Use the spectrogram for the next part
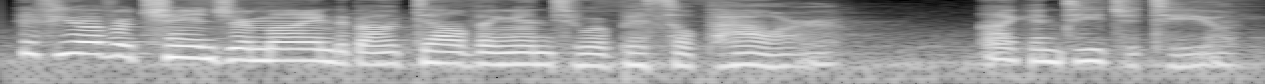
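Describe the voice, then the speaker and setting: A woman acts out a cool young swordswoman mentor from a video game. Her voice sits slightly low, with an aloof, matter-of-fact delivery. Music plays softly behind her detached instruction. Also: fairly quick, in a large hall, a little hiss or hum, close to an everyday voice.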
